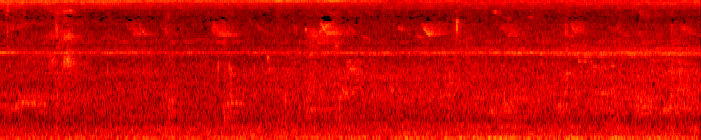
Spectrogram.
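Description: Birds chirping in short calls repeated about twice a second, over a faint steady insect drone and a steady low rumble of background noise.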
